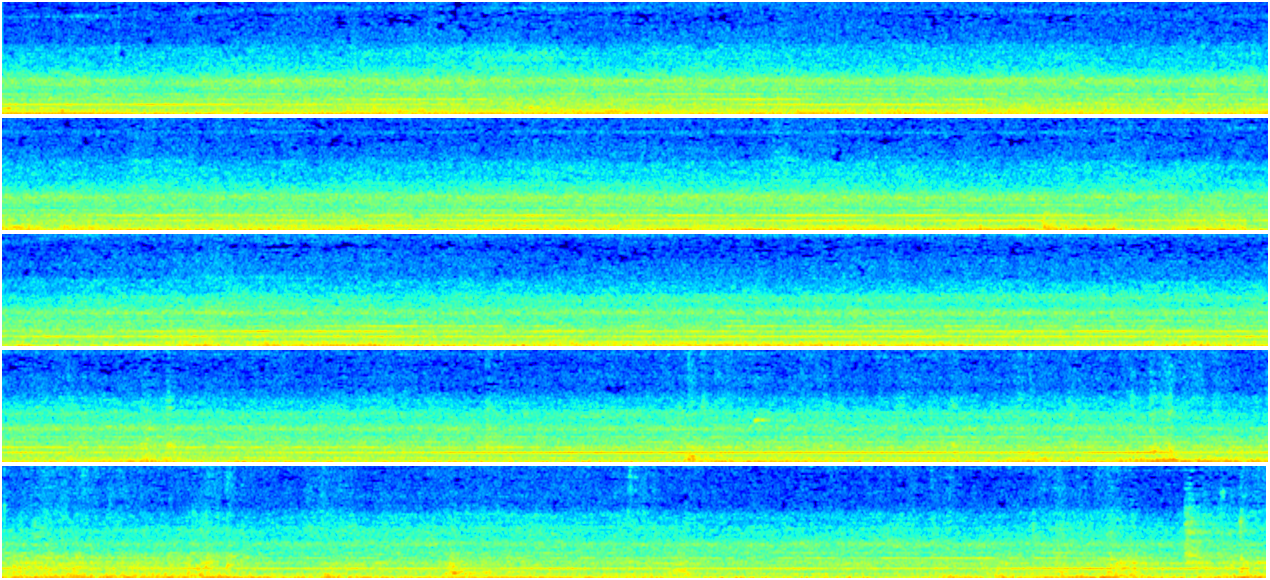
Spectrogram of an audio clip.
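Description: Volvo high-reach demolition excavator running steadily, its diesel engine rumbling under a constant whine, and growing a little louder near the end as it works the structure.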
